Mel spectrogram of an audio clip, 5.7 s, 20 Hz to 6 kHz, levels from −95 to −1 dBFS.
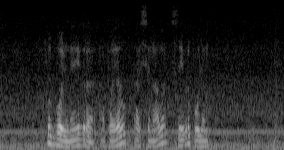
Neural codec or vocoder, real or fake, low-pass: vocoder, 24 kHz, 100 mel bands, Vocos; fake; 5.4 kHz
